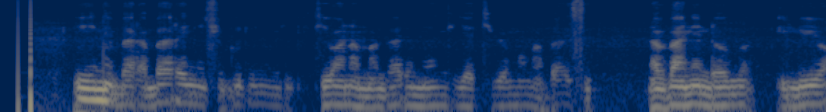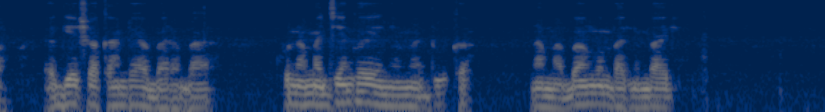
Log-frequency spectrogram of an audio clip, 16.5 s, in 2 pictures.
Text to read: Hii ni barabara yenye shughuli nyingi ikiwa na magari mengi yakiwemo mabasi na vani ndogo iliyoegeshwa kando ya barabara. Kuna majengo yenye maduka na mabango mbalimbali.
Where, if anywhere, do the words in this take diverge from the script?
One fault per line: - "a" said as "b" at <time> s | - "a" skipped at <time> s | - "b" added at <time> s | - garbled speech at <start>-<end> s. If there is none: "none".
none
